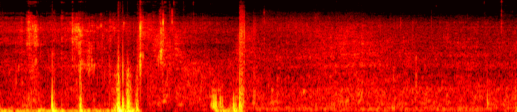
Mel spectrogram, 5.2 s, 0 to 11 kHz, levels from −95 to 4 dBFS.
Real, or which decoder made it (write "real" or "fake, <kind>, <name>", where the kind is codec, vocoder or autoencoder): real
